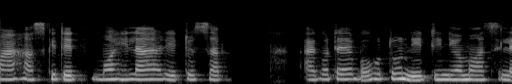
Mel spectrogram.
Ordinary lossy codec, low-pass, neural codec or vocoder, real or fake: Opus, 24 kbps; 7.2 kHz; none; real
